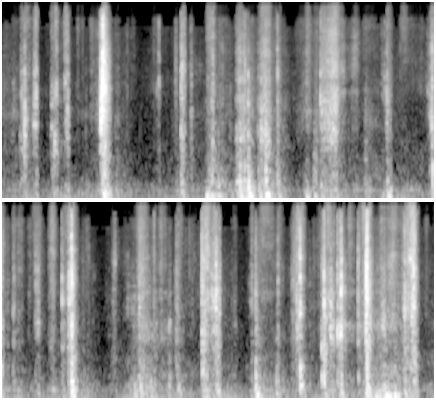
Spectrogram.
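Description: Cards from the Star Wars: Outer Rim board game being shuffled into a market deck: a run of soft, quick riffling bursts and taps in close, quiet bursts, with no one talking.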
